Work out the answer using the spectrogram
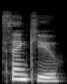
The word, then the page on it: thank you: American English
